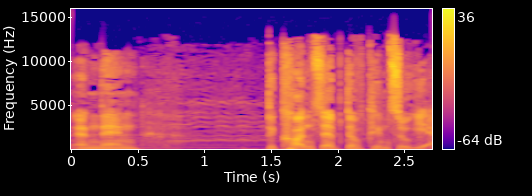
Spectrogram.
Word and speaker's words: Kintsugi: How do I say it? Is it Kintsugi? – Yeah. – Kintsugi, right? – Well, that's pretty interesting.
